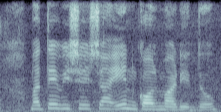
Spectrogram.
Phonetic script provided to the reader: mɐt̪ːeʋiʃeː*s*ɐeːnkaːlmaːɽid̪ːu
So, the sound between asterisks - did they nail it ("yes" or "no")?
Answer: no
